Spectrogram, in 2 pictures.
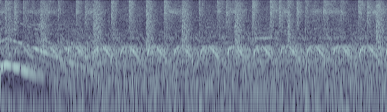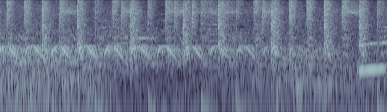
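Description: Police car siren in a fast yelp, warbling up and down about three to four times a second, with a low rumble under it that drops away about five seconds in.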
